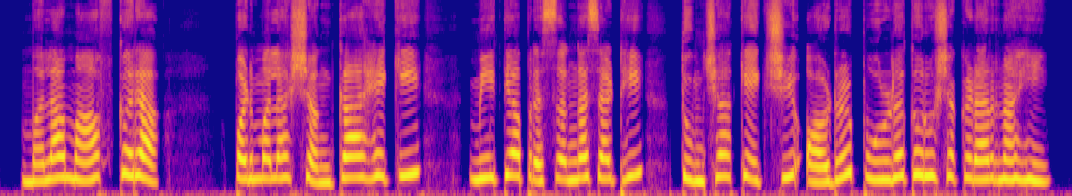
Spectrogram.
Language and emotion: Marathi, fearful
